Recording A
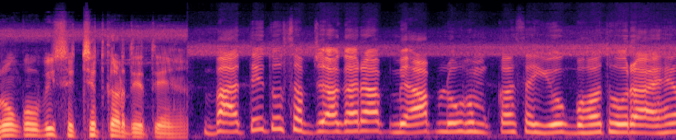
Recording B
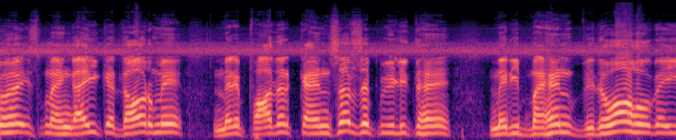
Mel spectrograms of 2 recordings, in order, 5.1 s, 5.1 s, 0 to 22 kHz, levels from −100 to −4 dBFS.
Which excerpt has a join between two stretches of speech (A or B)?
A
